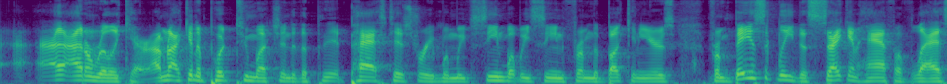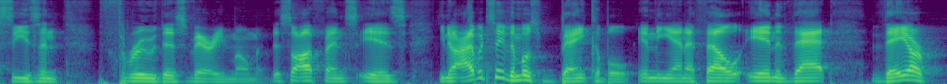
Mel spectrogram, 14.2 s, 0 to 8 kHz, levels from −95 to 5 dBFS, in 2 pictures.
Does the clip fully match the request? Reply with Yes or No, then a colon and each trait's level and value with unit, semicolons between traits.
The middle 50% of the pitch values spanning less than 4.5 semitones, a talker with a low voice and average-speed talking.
No: average, 2.7 semitones; low, 115 Hz; fast, 230 wpm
